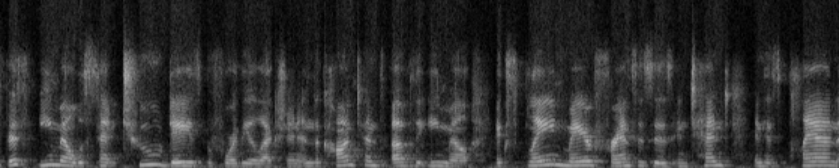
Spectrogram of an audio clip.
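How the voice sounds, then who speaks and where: A young woman trial advocate questioning a witness and addressing the bench in a measured, formal way, heard through a courtroom recording. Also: a little high, a little mellow, muffled recording, slight background noise.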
